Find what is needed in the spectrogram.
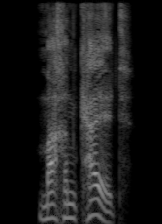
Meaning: inflection of kaltmachen: 1. first/third-person plural present 2. first/third-person plural subjunctive I
- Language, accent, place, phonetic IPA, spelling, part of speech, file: German, Germany, Berlin, [ˌmaxn̩ ˈkalt], machen kalt, verb, De-machen kalt.ogg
